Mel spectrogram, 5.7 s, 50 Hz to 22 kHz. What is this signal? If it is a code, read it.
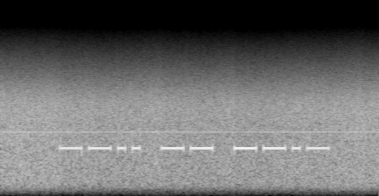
Morse code, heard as a keyed tone, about 11 wpm, 1020 Hz, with radio static. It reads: ZMQ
